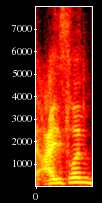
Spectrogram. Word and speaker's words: Aislinn: So, for me personally, when I'm on a stream with Andy, it's really easy for me to just match whatever pronunciation he's doing. Um, that just it just it's just easier when I'm playing Total War. I likely will just say Iceland because it's going to match what the game is saying.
